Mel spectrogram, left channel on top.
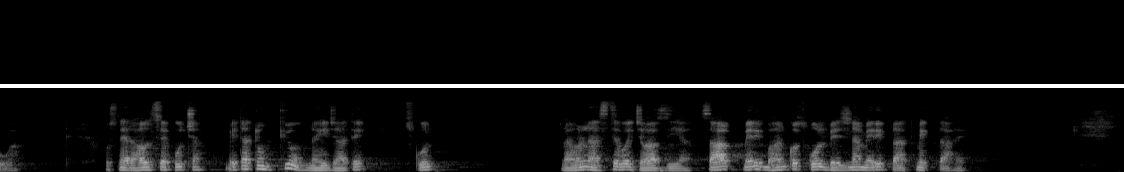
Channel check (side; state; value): left; silent; digital silence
